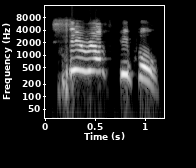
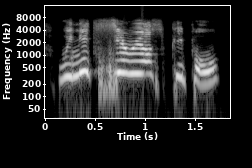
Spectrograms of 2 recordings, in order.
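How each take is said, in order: First: "serious" lifted high and drawn out slowly; "serious people" repeated higher and slower for weight; stress on serious. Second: Said in the usual way. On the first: Real, not acted. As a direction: lean hard on "serious", slow and raised. Emphatic repetition to the caller's audience.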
